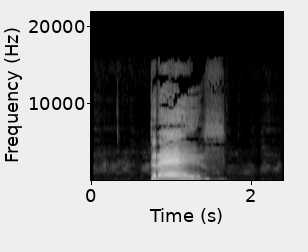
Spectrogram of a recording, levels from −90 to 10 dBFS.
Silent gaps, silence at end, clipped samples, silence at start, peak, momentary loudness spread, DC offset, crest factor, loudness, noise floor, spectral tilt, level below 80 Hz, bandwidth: none; 0.95 s; under 0.1%; 0.75 s; 0 dBFS; 21 LU; under 0.1%; 20 dB; -13 LUFS; -69 dBFS; -0.5 dB/octave; -46 dBFS; 16 kHz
